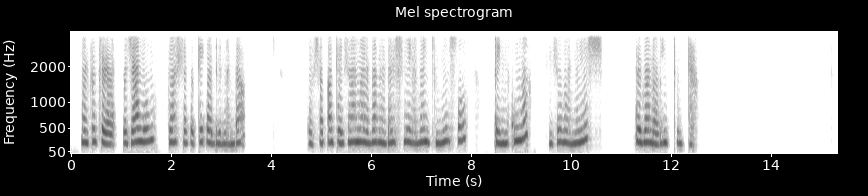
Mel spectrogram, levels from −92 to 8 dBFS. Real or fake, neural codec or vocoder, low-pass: fake; codec, 16 kHz, 0.5 kbps, FreqCodec, smaller model; 3.6 kHz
